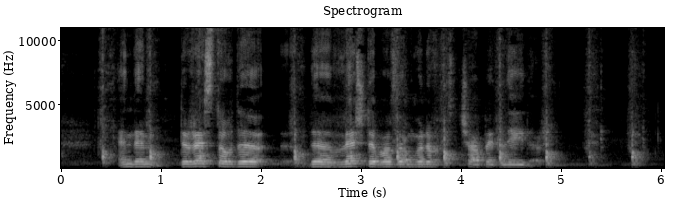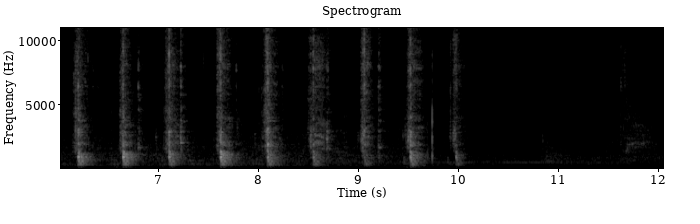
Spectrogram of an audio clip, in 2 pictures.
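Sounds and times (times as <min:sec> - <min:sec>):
knife chopping on wooden board: 0:00.4 - 0:01.0, 0:02.3 - 0:02.5, 0:03.3 - 0:09.7.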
